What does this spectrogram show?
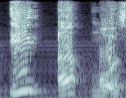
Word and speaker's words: íamos: Quantas sílabas eu tenho em íamos? Repare, íamos, repita, íamos. Sílaba forte I.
